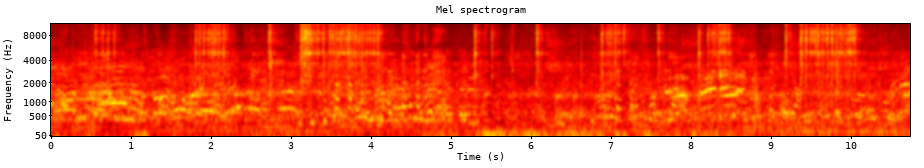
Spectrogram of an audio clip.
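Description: Many people talking at once, an indistinct chatter of overlapping voices, with scattered short clicks and rustles throughout.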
